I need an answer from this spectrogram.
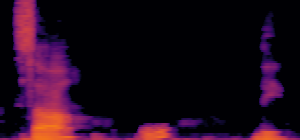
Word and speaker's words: saúde: Sa-u-de. Observe uma coisa. Em única, eu estou acentuando por quê? Qual é a sílaba tônica?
